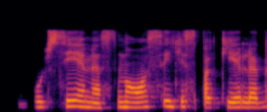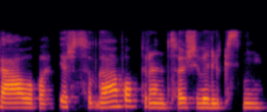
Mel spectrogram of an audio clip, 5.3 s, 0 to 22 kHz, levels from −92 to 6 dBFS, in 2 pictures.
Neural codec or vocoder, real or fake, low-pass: codec, 16 kHz, 4 kbps, X-Codec, HuBERT features, trained on general audio; fake; 7.2 kHz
